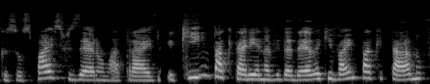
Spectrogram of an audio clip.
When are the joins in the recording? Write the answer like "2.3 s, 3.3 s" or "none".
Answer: 1.6 s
